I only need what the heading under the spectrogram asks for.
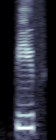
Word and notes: peeve: Indian

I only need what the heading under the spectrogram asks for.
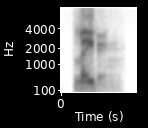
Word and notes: lading: British English

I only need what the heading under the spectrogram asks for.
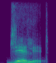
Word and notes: gelid: Indian

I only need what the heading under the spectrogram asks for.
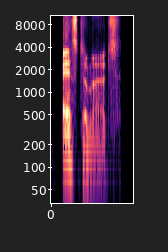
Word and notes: estimate: British English

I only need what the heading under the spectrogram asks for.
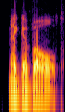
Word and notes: megavolt: American English

